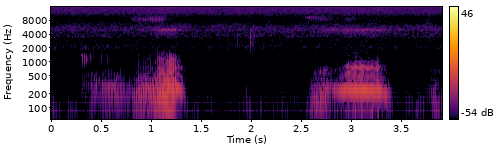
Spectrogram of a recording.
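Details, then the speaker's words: Two low, rattling snores from a sleeping, dreaming bobcat, a couple of seconds apart, with a quiet pause between them: ordinary snoring during sleep. "You're snoring. You were snoring. Yes, you were. How embarrassing."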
